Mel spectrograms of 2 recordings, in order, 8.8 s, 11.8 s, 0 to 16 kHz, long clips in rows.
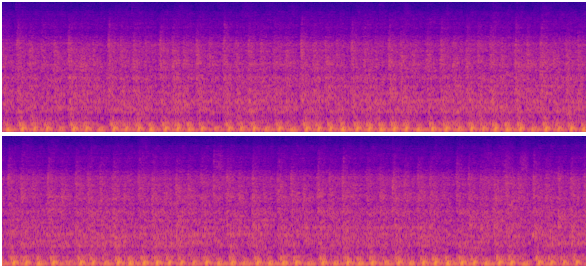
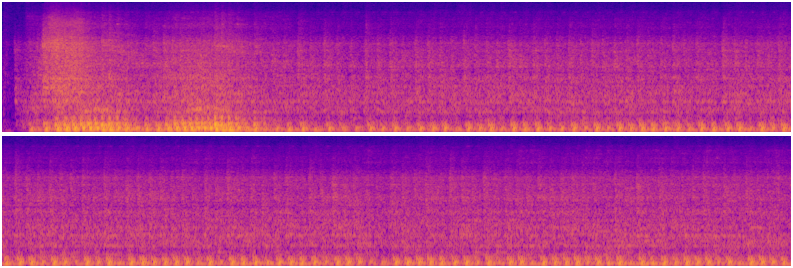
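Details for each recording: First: Honda CB100 with a mixed-parts engine, just rebuilt with ignition timing set, first start: even, steady low thumping idle with no knocks or misses, somewhat stable though idle is low. Carburettor may need re-tuning. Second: Honda CB100 (mixed-parts build) just reassembled after ignition setting work: brief start-up rev then slow, uneven idle about four beats a second; idle set too low, carburettor may need re-tuning; low unstable idle.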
